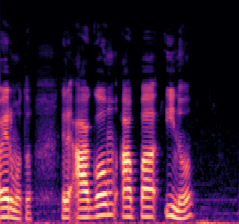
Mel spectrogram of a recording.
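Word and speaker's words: আগমাপায়িনো: ঠিক আছে তাহলে পাইন যদি উচ্চারণ করি তাহলে উচ্চারণটা কেমন হবে আগম আপাই আগম আপাইন ঠিক আছে আগম আপাইন এরপরে এখানে যে আমরা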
